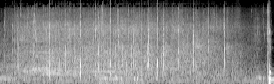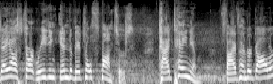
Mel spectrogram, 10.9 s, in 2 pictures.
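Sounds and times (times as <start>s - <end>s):
audience applause: 0.0s - 4.8s
speech: 5.4s - 10.9s.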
